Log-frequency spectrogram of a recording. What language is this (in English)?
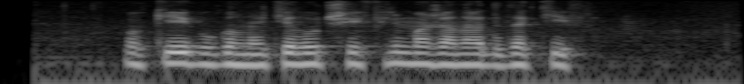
Russian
